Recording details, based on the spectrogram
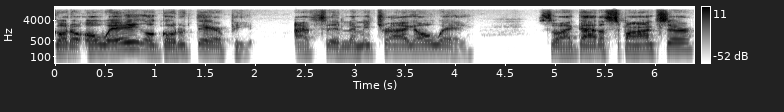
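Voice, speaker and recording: A man with a fairly high voice speaks at a fairly slow pace with ordinary pitch variation. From Baltimore, Maryland, US. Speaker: recovery group member sharing. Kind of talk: testimony. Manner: halting, many fillers.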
